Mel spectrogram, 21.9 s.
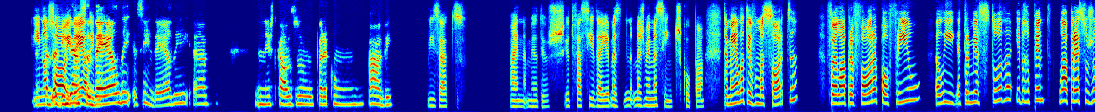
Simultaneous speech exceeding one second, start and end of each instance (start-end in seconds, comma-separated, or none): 0.7-2.1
